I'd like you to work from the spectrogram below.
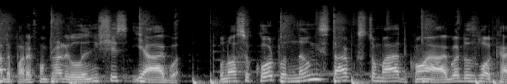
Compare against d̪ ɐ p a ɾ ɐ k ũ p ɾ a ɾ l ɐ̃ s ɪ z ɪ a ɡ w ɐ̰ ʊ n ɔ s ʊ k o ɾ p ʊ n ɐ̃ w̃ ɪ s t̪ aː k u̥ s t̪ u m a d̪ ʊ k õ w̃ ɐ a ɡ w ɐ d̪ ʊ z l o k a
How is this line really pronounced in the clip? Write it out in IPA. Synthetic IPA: d̪ ɐ p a ɾ ɐ k õ p ɾ a ɾ l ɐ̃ ʃ ɪ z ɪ a ɡ w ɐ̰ ʊ n ɔ s ʊ k o ɾ p ʊ n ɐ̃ w̃ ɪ s t̪ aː k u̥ s t̪ u m a d̪ ʊ k õ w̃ ɐ a ɡ w ɐ d̪ ʊ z l o k a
